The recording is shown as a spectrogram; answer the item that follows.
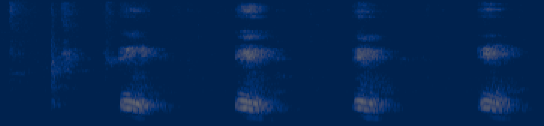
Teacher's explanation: la e es una vocal media anterior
